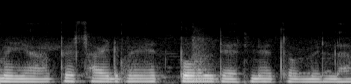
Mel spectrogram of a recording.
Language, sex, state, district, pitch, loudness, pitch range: Hindi, male, Delhi, New Delhi, 135 Hz, -20 LUFS, 130-135 Hz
